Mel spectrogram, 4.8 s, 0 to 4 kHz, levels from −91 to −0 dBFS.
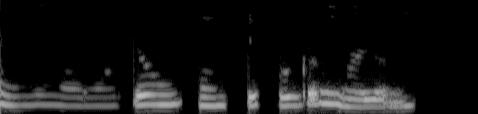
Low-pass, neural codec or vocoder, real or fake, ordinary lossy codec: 3.6 kHz; none; real; none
